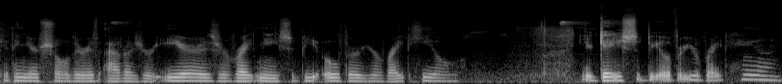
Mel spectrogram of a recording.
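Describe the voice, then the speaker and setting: With lively intonation, a woman speaks at a fairly slow pace in a very deep, low pitch. Noticeable background noise is present. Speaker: yoga instructor. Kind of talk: guided yoga class instruction.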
